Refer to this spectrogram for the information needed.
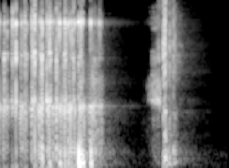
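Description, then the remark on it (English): Dice rattle and clatter in a quick burst of hard clicks for about a second, then after a short pause a second brief clatter as they settle. “Let's uh, have a final roll of okay.”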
